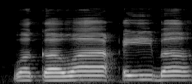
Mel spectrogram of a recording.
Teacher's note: کوا میں الف مدہ ہے، دیکھو اسے ہم ایک الف کے برابر کھینچیں گے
